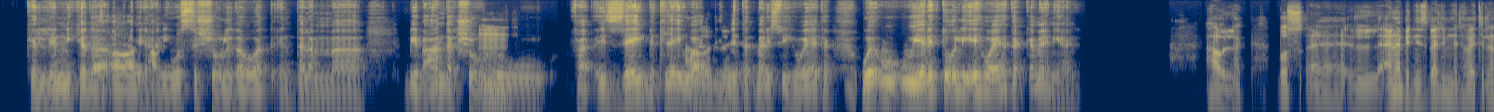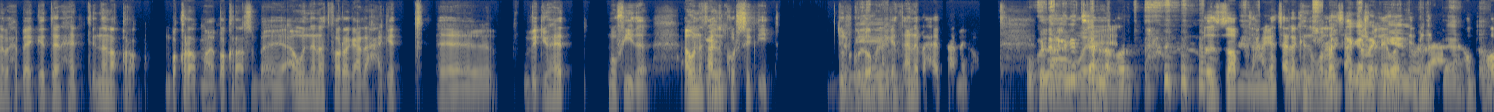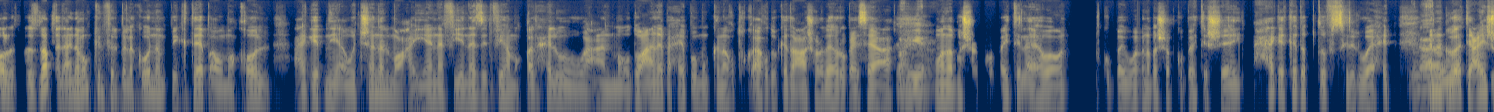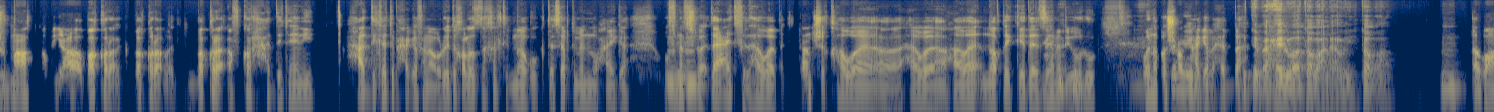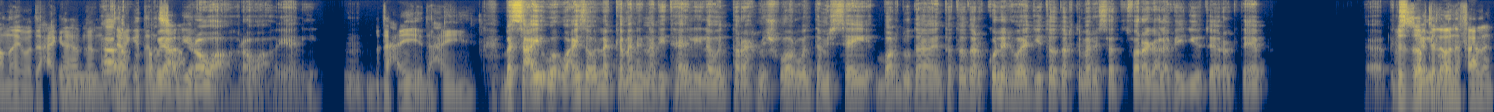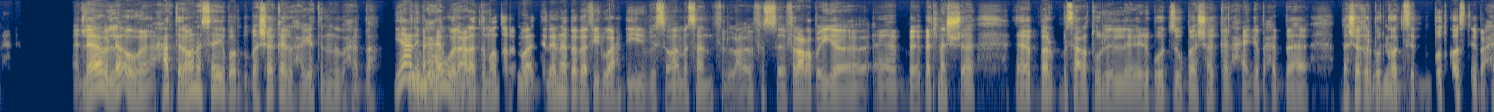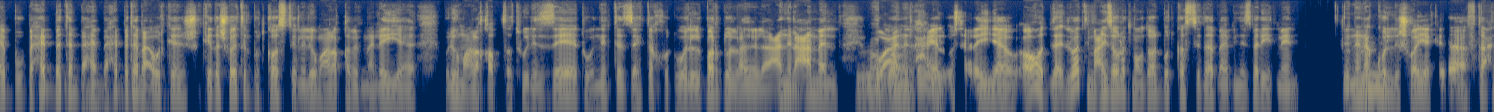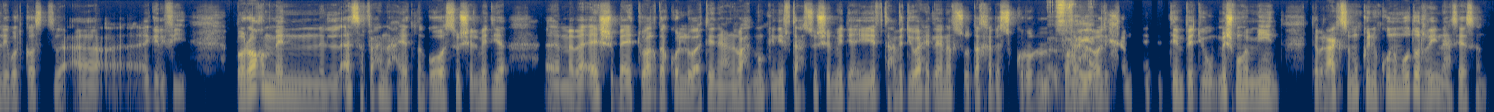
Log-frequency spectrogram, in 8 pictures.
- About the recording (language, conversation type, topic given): Arabic, podcast, إزاي بتلاقي وقت لهواياتك وسط الشغل والالتزامات؟
- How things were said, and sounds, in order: unintelligible speech; in English: "كورس"; laugh; in English: "channel"; unintelligible speech; unintelligible speech; tsk; in English: "already"; laugh; unintelligible speech; in English: "ال air pods"; in English: "podcats podcast"; in English: "ال podcast"; in English: "ال podcast"; in English: "Podcast"; in English: "السوشيال ميديا"; in English: "السوشيال ميديا"; in English: "scroll"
